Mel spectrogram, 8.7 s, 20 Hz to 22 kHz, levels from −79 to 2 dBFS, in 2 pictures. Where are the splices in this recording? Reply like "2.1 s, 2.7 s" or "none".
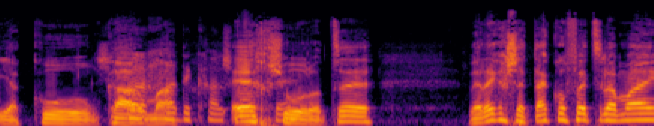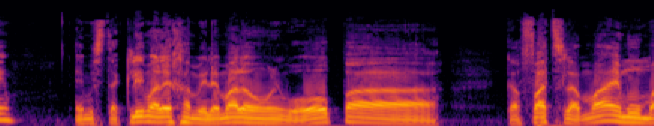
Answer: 1.5 s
